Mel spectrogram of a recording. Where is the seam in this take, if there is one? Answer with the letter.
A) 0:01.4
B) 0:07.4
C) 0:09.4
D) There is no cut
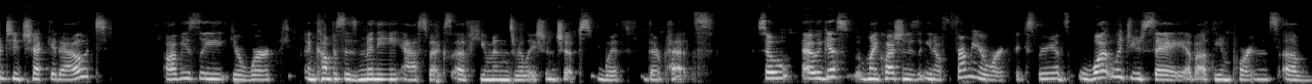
D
